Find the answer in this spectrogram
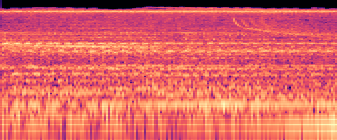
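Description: Experimental electronic synthesizer drone: a steady low drone under a dense, noisy wash with thin held high tones, and a few quick falling glides high up near the end.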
